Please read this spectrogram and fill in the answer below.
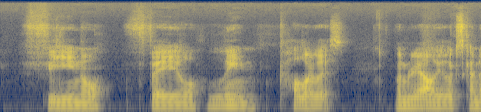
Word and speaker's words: phenolphthalein: chemical formula thing phenolphthalein pronounced phenol like a female penile like phenol failing like it you just failed to test except i'm failing my school and then fail lean which is phenol fail lean colorless when reality looks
